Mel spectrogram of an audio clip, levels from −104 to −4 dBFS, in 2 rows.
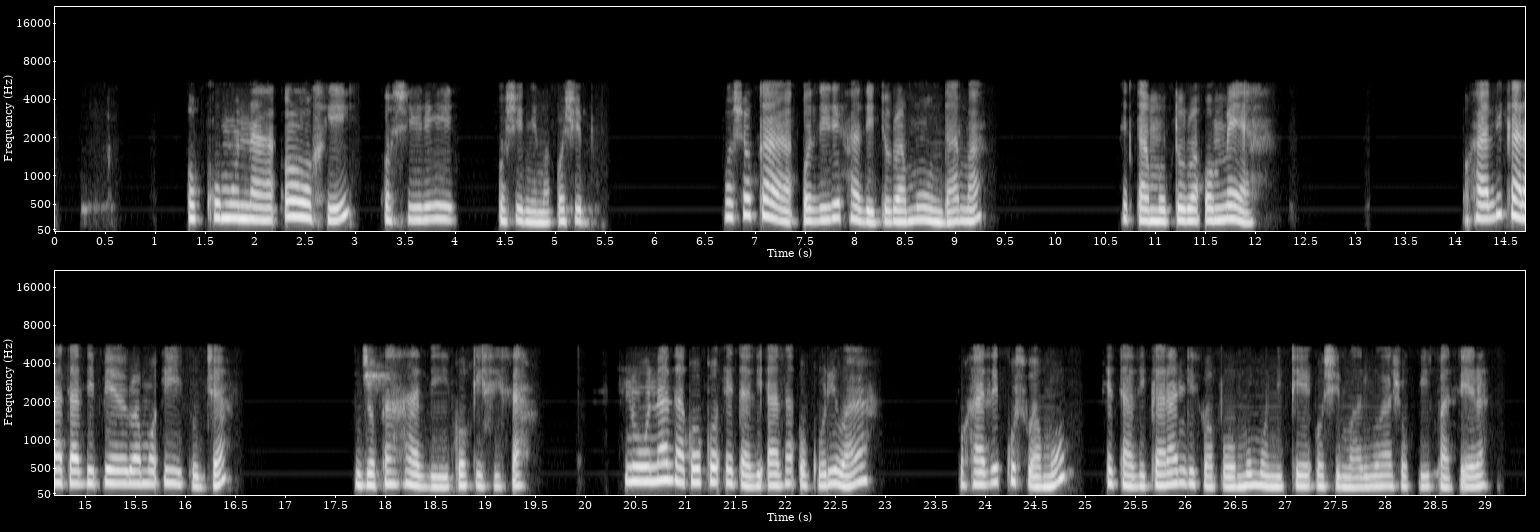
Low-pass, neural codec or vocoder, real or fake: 5.4 kHz; codec, 16 kHz, 4 kbps, FunCodec, trained on Chinese and English, 50 frames a second; fake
